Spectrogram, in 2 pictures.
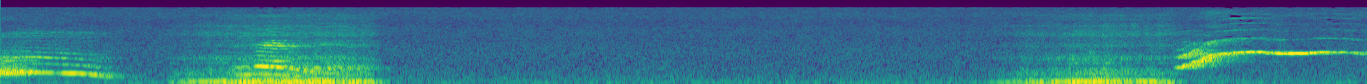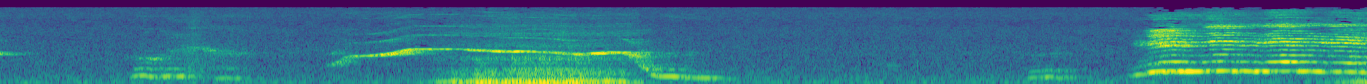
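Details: Huge dog named Gerda snoring indoors: three deep, rumbling low snores about four seconds apart, each followed by whistled, wavering tones, with a brighter whistling burst at the end.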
